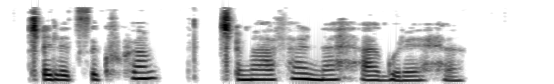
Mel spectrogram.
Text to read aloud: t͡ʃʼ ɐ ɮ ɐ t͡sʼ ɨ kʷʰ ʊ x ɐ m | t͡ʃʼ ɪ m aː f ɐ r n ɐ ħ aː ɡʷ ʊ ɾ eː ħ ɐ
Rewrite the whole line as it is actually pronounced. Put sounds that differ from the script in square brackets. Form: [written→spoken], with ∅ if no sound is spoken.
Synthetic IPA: t͡ʃʼ ɐ ɮ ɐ t͡sʼ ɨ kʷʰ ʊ x ɐ m | t͡ʃʼ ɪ m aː f ɐ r n ɐ ħ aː ɡʷ ʊ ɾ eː ħ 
